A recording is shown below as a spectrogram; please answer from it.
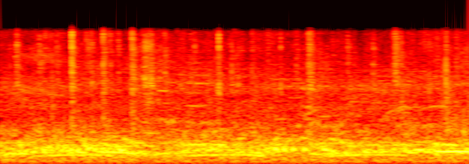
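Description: Fancy English Saddle pigeons coo close by, a soft, low, rolling murmur that continues throughout with no talking.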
